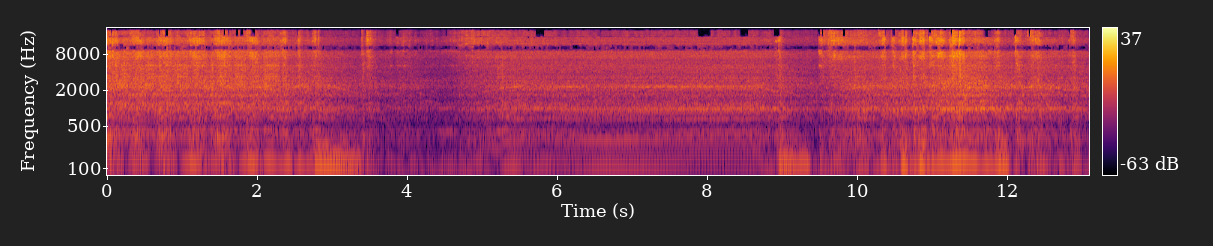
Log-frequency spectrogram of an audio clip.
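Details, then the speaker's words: Mercedes-Benz 190E with fuel fed directly into the engine. It catches and revs unevenly, sags, then flares again, running only on the directly fed fuel; a small coolant leak was also noticed. "So I just gave it a little bit directly. Now it will start, but it will not run maybe."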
